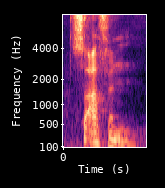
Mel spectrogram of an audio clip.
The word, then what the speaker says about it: soften: Don't pronounce the T in these words.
